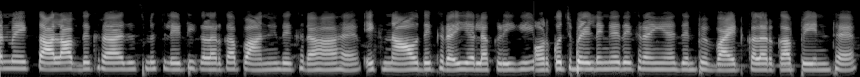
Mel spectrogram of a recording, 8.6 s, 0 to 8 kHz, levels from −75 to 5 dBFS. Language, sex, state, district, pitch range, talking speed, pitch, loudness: Hindi, female, Uttar Pradesh, Hamirpur, 200-220 Hz, 235 wpm, 210 Hz, -18 LUFS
